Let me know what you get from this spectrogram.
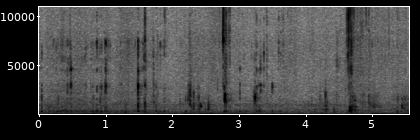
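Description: Close-up chewing and biting of a croissant: scattered small crackles and wet mouth clicks, with the loudest crackle about four and a half seconds in.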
